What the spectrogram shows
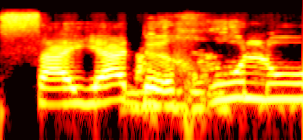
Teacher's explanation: huruf ya ada di tengah lidah ketemu dengan langit tengah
